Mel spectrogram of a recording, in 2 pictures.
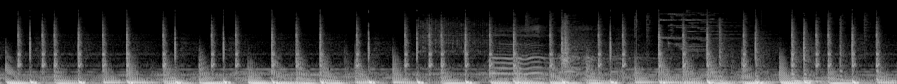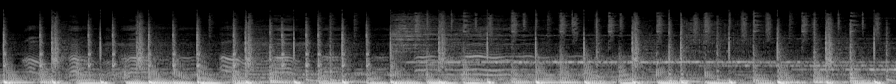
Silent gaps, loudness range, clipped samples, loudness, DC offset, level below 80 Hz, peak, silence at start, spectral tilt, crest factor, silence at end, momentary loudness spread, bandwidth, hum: none; 1 LU; under 0.1%; -17 LUFS; under 0.1%; -16 dBFS; 0 dBFS; 0 s; -6.5 dB/octave; 14 dB; 0 s; 3 LU; 11 kHz; none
